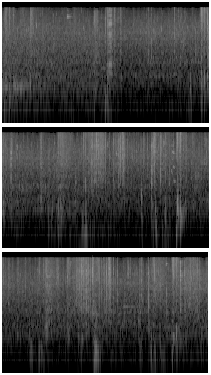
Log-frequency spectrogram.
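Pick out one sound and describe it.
Small footsteps patter on creaking wooden planks.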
